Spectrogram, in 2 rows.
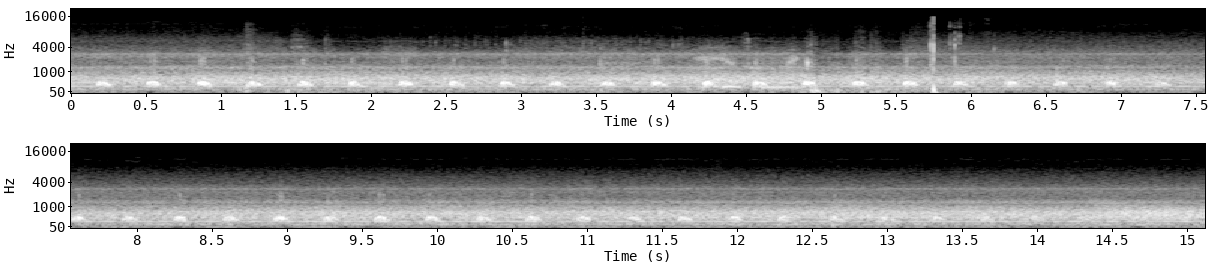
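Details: Fetal heartbeat on fetal Doppler, probe held still until the signal faded as the baby moved: rapid regular whooshing pulses about 150 per minute over steady hum.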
